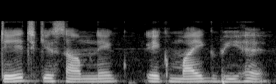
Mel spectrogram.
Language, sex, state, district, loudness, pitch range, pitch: Hindi, male, Arunachal Pradesh, Lower Dibang Valley, -18 LUFS, 130-145 Hz, 135 Hz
